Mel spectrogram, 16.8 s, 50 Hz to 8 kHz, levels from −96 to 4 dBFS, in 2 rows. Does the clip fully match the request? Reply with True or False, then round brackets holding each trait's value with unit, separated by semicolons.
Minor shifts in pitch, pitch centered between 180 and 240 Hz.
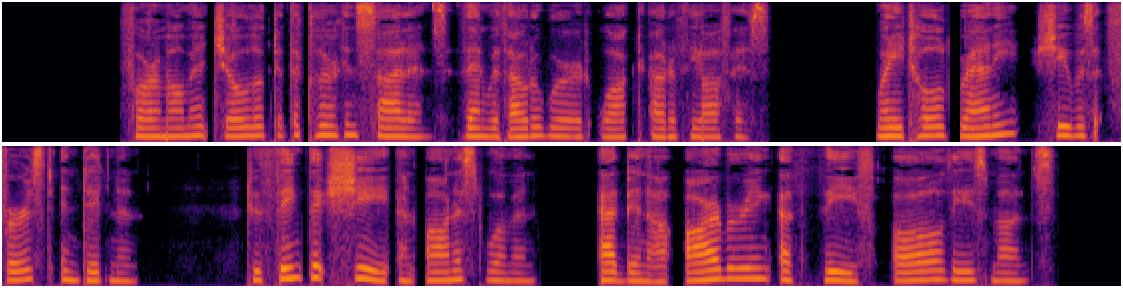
True (2.0 semitones; 185 Hz)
